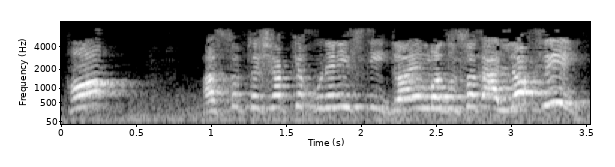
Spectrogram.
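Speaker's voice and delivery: high-pitched, nagging reproach; angry scolding. Acted. Mother scolds her son for idling, angry.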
